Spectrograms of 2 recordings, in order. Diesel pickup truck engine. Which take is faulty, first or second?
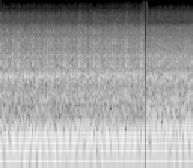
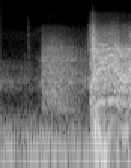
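second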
